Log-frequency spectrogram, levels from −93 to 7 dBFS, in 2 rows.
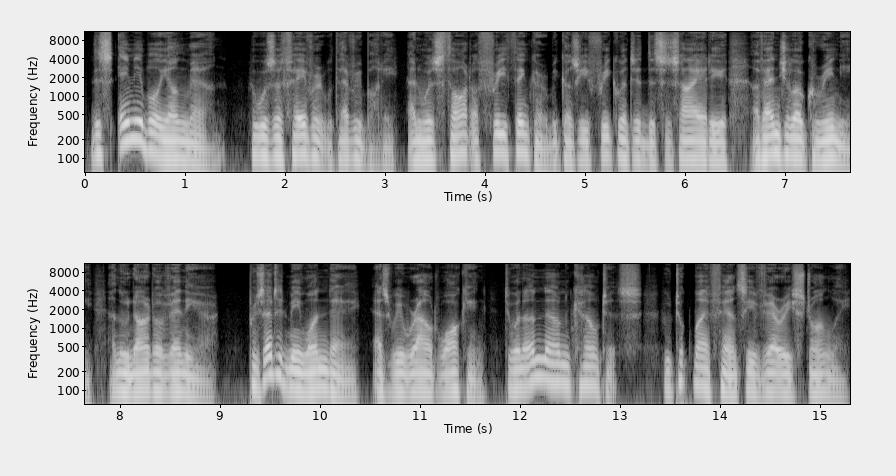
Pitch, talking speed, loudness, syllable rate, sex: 100 Hz, 180 wpm, -17 LUFS, 5.8 syllables/s, male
